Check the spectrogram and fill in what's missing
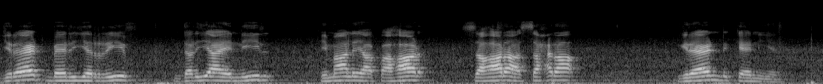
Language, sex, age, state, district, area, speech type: Urdu, male, 18-30, Bihar, Purnia, rural, spontaneous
